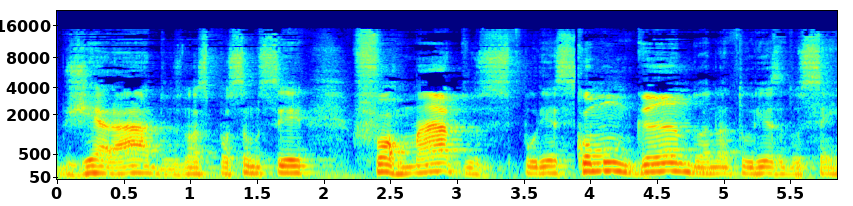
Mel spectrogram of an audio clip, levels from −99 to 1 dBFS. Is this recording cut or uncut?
cut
